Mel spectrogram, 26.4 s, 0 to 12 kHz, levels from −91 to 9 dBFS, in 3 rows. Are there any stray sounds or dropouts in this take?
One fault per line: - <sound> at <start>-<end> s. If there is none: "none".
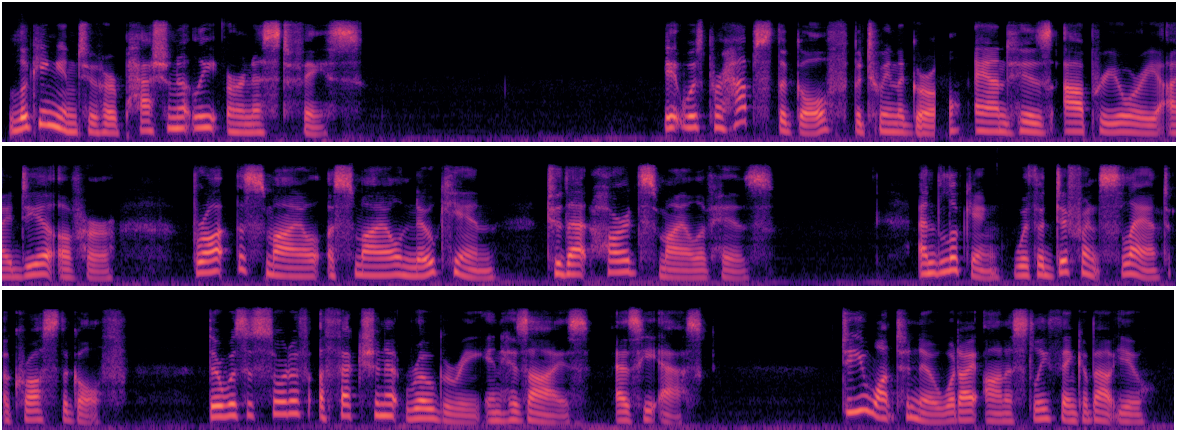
- dropout at 7.0-7.1 s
